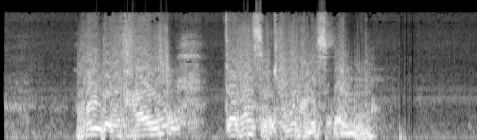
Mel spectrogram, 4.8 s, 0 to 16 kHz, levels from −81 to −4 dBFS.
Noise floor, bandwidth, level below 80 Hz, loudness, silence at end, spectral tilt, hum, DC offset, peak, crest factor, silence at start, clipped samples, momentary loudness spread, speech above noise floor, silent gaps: -32 dBFS; 16 kHz; -28 dBFS; -8 LUFS; 0.05 s; -4 dB/octave; none; under 0.1%; 0 dBFS; 10 dB; 0.05 s; 0.1%; 20 LU; 25 dB; none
